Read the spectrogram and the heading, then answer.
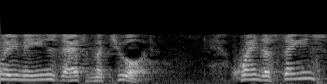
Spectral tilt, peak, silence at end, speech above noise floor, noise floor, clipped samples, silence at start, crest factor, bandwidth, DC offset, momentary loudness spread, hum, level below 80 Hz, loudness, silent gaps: -7 dB/octave; -6 dBFS; 0 s; 29 dB; -52 dBFS; under 0.1%; 0 s; 18 dB; 4.3 kHz; under 0.1%; 7 LU; none; -58 dBFS; -22 LUFS; none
